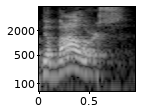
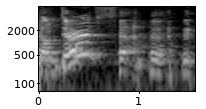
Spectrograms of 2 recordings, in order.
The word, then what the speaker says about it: hors d'oeuvres: And then even to spell it, I used to call it devours. Every time I used to see it, what's devours? What's this on the menu? You mean hors d'oeuvres?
